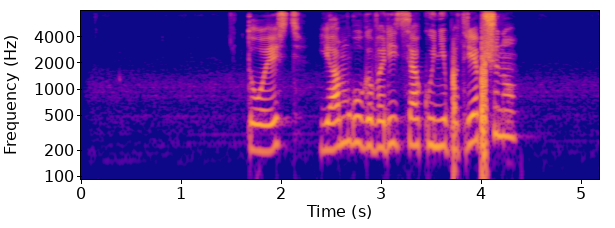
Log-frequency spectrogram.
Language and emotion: Russian, angry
